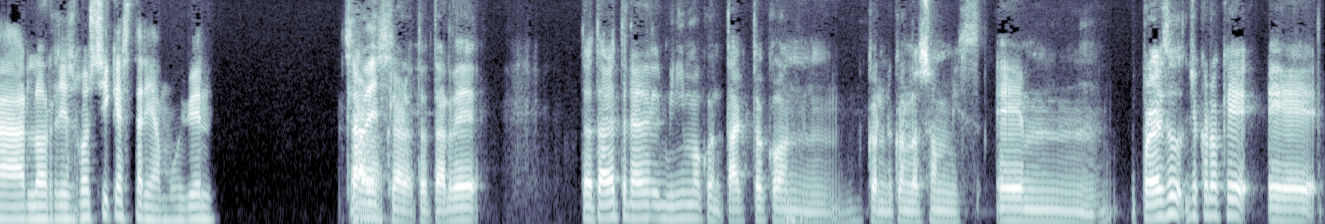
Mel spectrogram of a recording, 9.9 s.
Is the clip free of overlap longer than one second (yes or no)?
yes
